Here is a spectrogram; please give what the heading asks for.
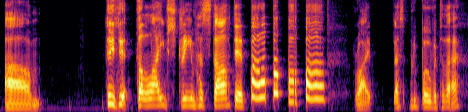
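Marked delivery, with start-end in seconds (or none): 3.7-4.9 high, loud vocal trumpet fanfare; mock fanfare. Host announcing the live stream has started, mock fanfare. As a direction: belt out a little announcing jingle.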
